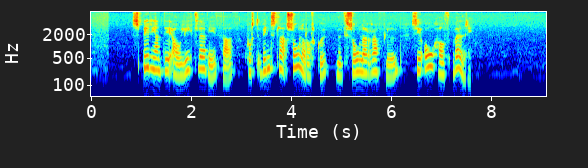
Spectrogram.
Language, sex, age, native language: Icelandic, female, 30-39, Icelandic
